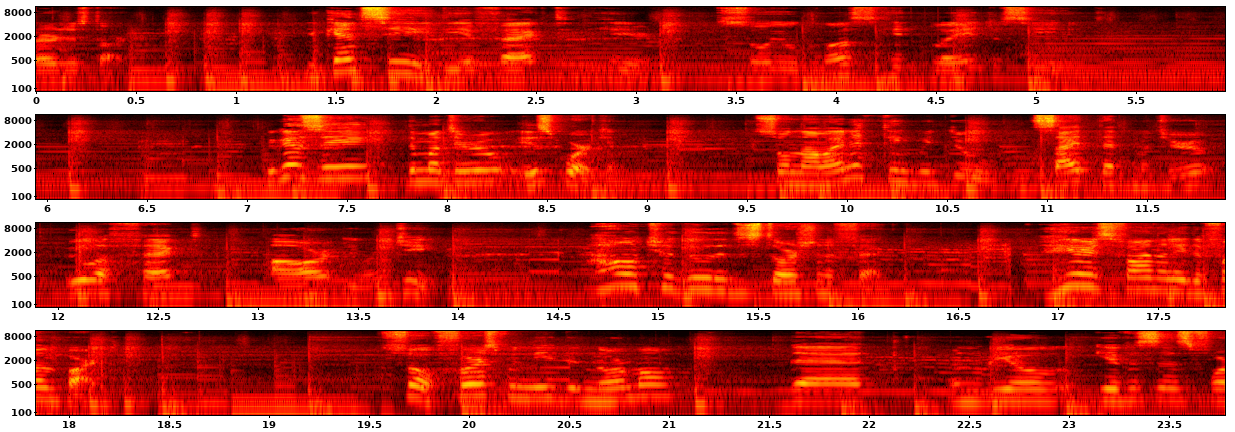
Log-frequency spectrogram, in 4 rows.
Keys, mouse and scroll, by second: 0.0 click, 4.0 click, 12.2 click, 14.5 click, 16.6 right click, 17.6 click, 18.1 click, 18.6 right click, 18.9 scroll down 2, 19.5 right click, 21.0 right click, 22.0 t, 22.2 click, 23.0 right click.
